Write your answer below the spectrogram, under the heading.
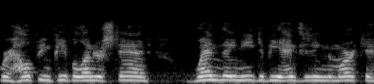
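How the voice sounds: Speaking at a fairly quick pace, a man with a high pitch and a slightly husky edge shows little pitch movement.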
